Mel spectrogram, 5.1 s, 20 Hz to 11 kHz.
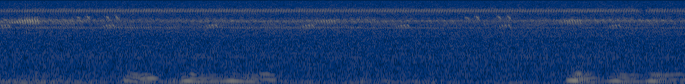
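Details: Lonely lioness calling for her pride at Naledi Cat-EYE, picked up by a live camera on 14 December 2022: two bursts of low, moaning, harmonic calls, the second after a pause of about two seconds, under a steady, shrill cricket chorus.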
